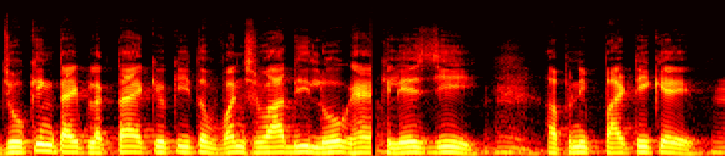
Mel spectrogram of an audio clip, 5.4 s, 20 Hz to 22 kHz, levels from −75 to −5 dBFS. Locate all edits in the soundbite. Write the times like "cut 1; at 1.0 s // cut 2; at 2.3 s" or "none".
cut 1; at 2.8 s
